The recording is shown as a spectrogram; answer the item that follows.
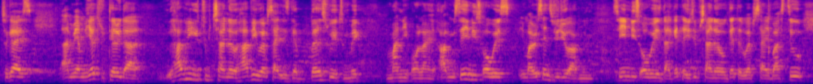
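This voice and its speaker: Recorded with audible room echo and noticeable background noise, a man speaks at a fairly quick pace in a medium pitch with ordinary pitch variation. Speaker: online money-making YouTuber. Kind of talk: casual talk to camera. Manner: fast; halting, with many repeated words.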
